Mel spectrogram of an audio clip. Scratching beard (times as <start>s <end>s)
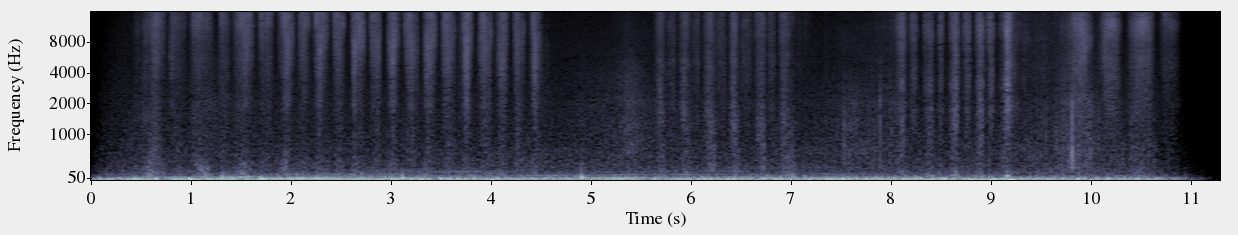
0.5s 4.6s, 5.5s 7.2s, 8.0s 10.9s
